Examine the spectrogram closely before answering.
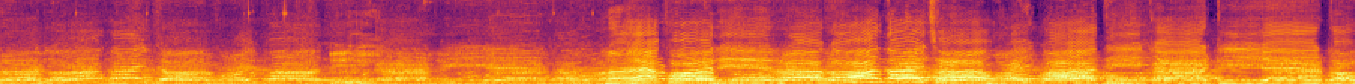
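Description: A group of women singing a Nepali deuda folk song together, a chant-like melody with long held notes.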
